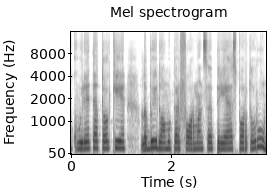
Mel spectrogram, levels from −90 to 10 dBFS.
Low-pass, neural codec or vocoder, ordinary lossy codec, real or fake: 14.4 kHz; autoencoder, 48 kHz, 128 numbers a frame, DAC-VAE, trained on Japanese speech; Opus, 16 kbps; fake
